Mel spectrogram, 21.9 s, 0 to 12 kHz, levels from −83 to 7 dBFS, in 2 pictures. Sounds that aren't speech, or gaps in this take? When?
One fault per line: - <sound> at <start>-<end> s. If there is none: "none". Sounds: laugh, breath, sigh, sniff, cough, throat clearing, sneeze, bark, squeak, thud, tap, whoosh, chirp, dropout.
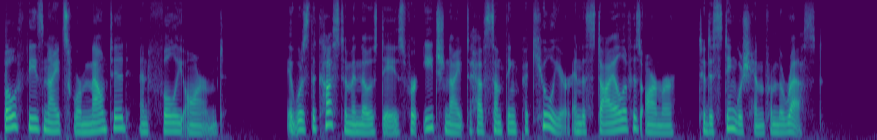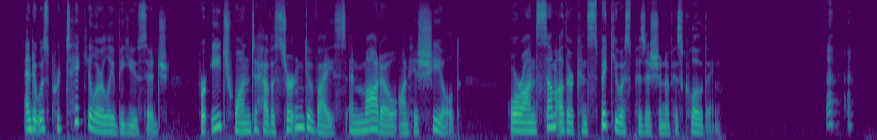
- laugh at 21.3-21.6 s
